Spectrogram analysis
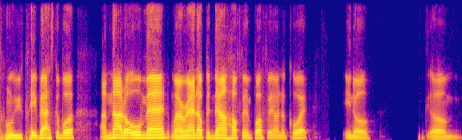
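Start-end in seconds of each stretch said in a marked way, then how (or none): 1.5-2.5 retold yell. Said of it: "why I used to yell".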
